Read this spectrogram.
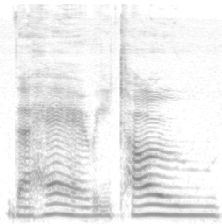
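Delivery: very slow, ominous title; drawn-out title. Acted. Teacher announcing the book, slow ominous title. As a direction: stretch the title out spookily.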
